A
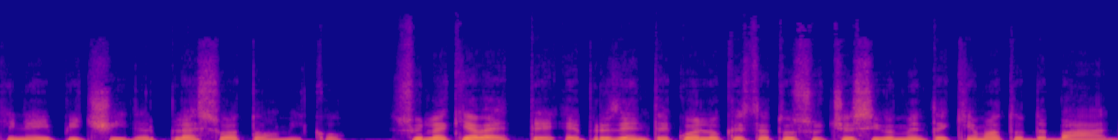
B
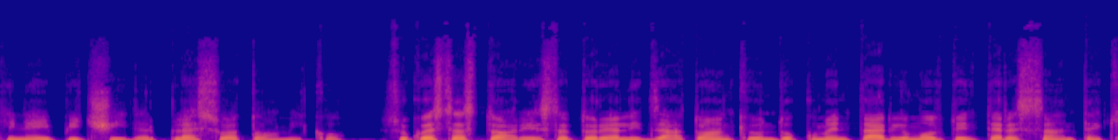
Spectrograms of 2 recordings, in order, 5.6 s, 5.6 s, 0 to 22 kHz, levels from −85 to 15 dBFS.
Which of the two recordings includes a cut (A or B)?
B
